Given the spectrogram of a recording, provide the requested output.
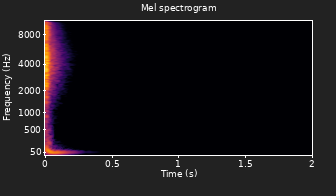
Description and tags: Dolus Ludifico kick
drum, sample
